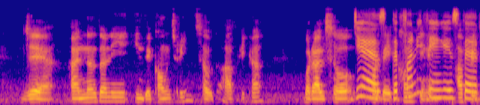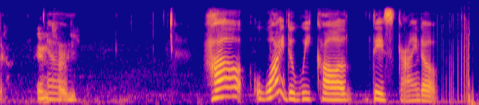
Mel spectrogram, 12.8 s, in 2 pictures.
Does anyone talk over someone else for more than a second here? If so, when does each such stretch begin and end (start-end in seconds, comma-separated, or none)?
4.7-6.4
